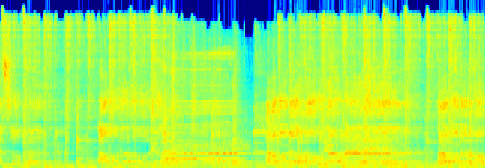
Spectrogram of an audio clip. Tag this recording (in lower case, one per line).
music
